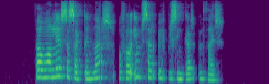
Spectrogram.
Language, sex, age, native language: Icelandic, female, 20-29, Icelandic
